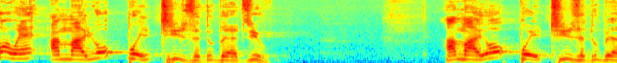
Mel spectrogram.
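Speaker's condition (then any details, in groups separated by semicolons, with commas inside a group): Cerebral palsy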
